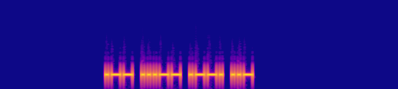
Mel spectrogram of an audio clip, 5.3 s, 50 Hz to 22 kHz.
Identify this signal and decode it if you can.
Morse code, heard as a keyed tone, about 30 wpm, 700 Hz. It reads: W3PU
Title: USA Call Signs - 4 Characters - Repeated 2x - 30wpm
